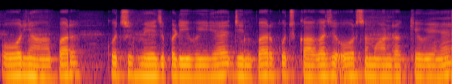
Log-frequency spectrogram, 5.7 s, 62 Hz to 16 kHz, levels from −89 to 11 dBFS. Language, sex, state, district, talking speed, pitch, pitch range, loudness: Hindi, male, Uttar Pradesh, Shamli, 180 wpm, 115 Hz, 110-120 Hz, -16 LUFS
